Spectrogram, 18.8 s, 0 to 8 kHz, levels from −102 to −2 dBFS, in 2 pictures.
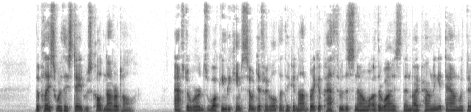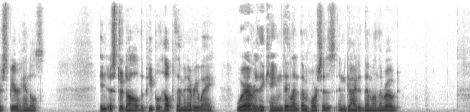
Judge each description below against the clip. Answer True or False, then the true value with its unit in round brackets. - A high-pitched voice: False (90 Hz)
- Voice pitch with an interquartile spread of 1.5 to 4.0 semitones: True (3.4 semitones)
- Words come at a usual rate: True (175 wpm)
